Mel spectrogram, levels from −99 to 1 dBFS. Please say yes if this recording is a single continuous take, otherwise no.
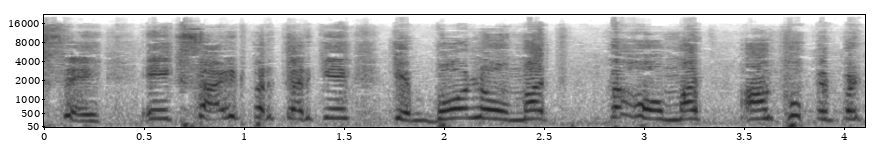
yes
